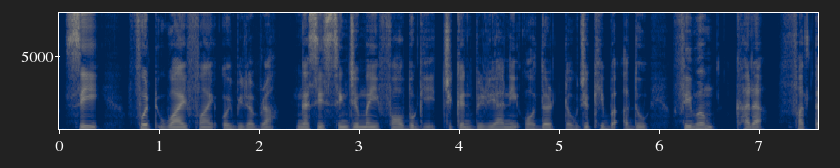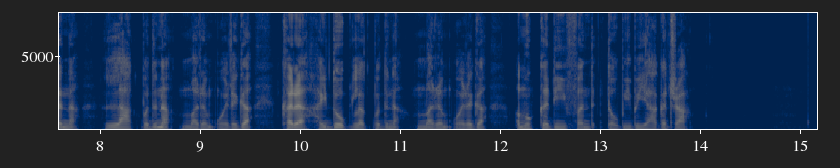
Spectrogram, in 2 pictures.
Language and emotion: Manipuri, neutral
